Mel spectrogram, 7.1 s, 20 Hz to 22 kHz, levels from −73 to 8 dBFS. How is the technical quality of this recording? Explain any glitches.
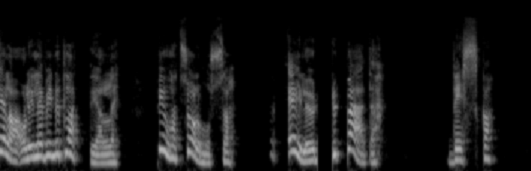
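The speech has one clear glitch, a playback stall. From 4.23 s to 4.43 s the speech cuts out mid-flow and the output goes completely silent for about 198 ms before the speech picks up again. The break is sudden. The cause is likely the player running out of buffered data, or its playback thread being briefly blocked, so nothing reached the output until it recovered.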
